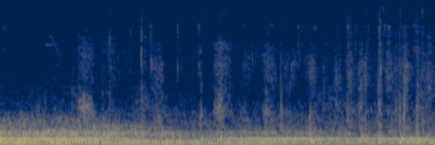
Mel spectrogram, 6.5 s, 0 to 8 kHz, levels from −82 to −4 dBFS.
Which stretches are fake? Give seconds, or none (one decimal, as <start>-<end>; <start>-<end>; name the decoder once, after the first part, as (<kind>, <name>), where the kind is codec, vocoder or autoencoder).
0.0-1.5 (vocoder, BigVGAN v2); 4.7-5.5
